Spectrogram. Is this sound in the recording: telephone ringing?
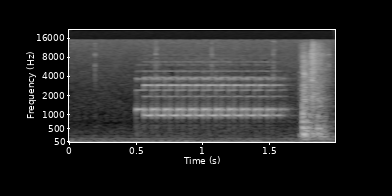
yes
